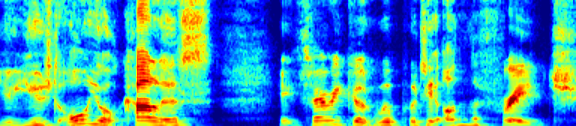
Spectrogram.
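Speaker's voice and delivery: mock, talking-down voice used for small toddlers. Mocking how she spoke to her husband, the President: imitating Jill Biden's toddler talk. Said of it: "Like he was a three-year-old".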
